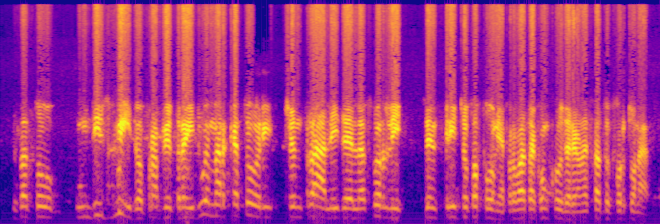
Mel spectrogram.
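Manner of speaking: ordinary talk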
